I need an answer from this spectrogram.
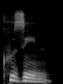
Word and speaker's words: cousine: A male cousin is a cousin, but a female cousin, that's a cousine. That little E tacked onto the end actually changes the pronunciation and immediately signals that we're talking about a female relative.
